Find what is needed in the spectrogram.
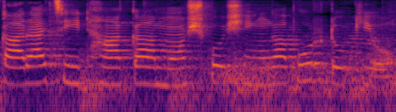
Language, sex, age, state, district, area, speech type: Bengali, female, 18-30, West Bengal, Jhargram, rural, spontaneous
